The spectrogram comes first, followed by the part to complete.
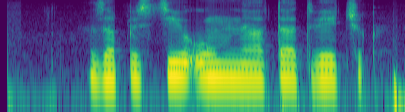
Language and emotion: Russian, neutral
